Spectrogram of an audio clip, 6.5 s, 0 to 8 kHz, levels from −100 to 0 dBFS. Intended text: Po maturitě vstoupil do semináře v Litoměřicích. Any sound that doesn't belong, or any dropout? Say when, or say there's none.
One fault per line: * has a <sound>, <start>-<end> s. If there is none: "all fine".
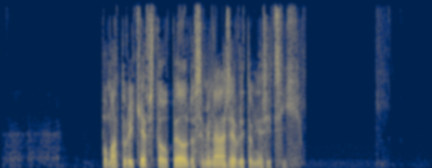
all fine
